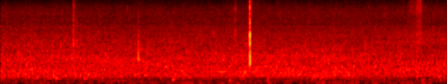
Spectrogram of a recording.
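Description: Quiet river flowing past a riverside seat, a soft steady rush of water with a few faint clicks and one sharp tinkling hit partway through.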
